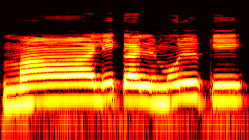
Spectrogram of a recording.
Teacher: काफ को लाम के साथ मिलाएंगे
